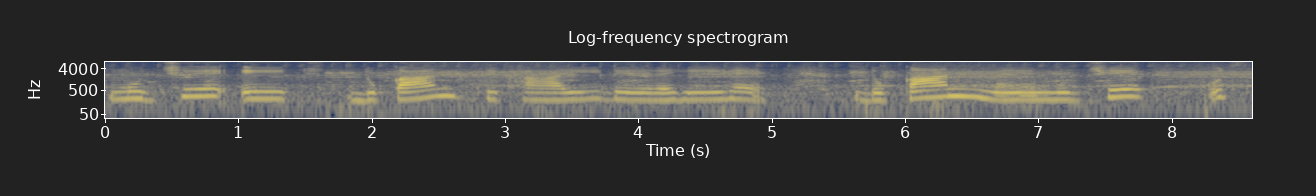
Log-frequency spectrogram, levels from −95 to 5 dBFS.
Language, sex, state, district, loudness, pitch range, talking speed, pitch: Hindi, female, Madhya Pradesh, Dhar, -21 LUFS, 200-255 Hz, 85 wpm, 215 Hz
